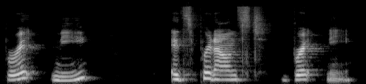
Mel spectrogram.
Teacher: It's pronounced Brittany, but there's actually two T's in there, Brittany. But the vowel sound and the N sound cancel out the T. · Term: dropping the T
